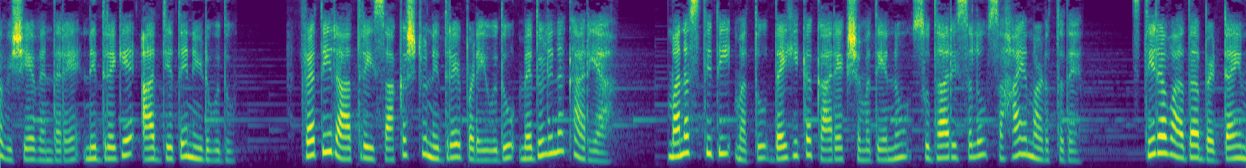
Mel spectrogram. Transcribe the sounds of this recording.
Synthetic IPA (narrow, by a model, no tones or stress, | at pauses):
ɐʋiʂɐjɐʋe̞nd̪ɐɾe̞nid̪ɾeɡe̞ʔaːd̪jɐt̪e̞niːɽuʋud̪u | pɾɐt̪iɾaːt̪ɾisaːkɐʂʈunid̪ɾɐjpɐɽɛjuʋud̪umed̪uɭinɐkaːɾjɐ | mɐnɐst̪ʰit̪imɐt̪ːud̪ɐjɦikɐkaːɾjɐkʂɐmɐt̪ɛjɐnːusud̪ʱaːɾisɐlusɐɦaːjɐmaːɽut̪ːɐd̪e̞ | st̪ʰiɾɐʋaːd̪ɐbeɖ̚ʈɐjm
